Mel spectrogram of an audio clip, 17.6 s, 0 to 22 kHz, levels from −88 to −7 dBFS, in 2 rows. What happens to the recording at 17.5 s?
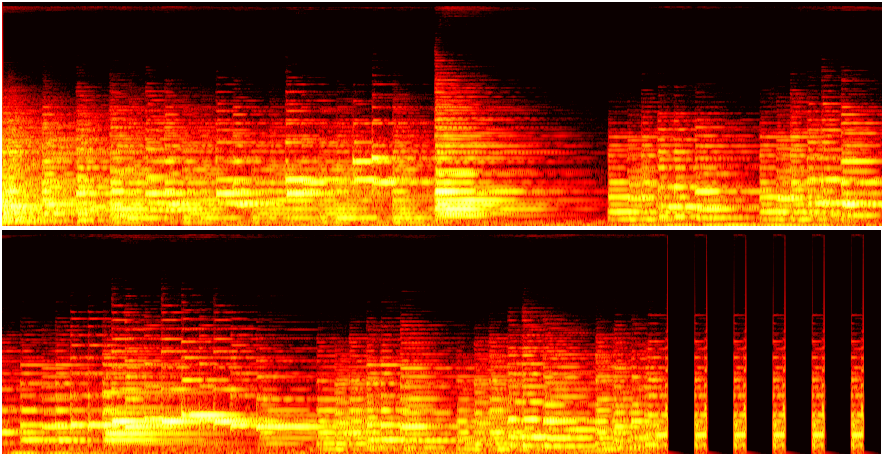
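At 17.5 s the music falls into a stutter with silent gaps, from 15.45 s to the end: a 118 ms burst repeats every 392 ms with 274 ms of digital silence between. A stalled stream likely replayed its last fragment repeatedly, losing the intended music.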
